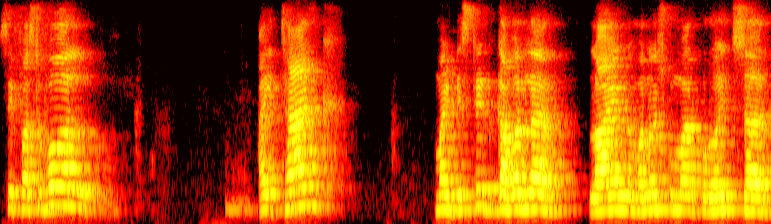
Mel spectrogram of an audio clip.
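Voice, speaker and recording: Amid audible room echo, a man with a high pitch speaks very slowly in a monotone, flat way, leaving long, frequent pauses. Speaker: hospital founder and social worker. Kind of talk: speech.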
